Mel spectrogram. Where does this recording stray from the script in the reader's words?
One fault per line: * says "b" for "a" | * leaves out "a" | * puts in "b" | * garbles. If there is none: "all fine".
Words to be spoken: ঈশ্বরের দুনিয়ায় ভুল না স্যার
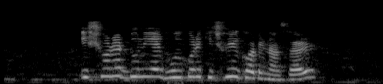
* puts in "করে কিছুই ঘটে"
